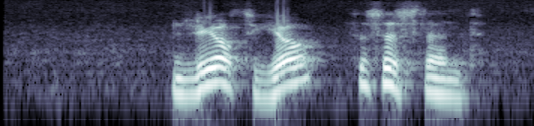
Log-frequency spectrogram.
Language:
Kabyle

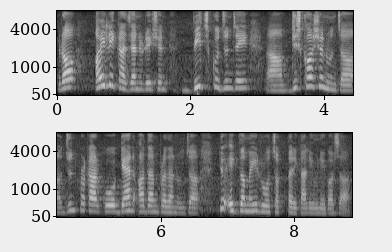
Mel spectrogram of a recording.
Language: Nepali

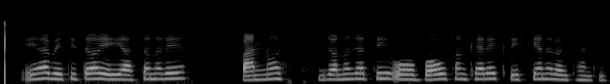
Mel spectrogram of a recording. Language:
Odia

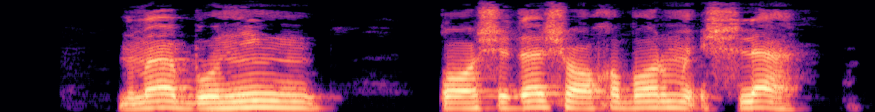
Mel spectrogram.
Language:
Uzbek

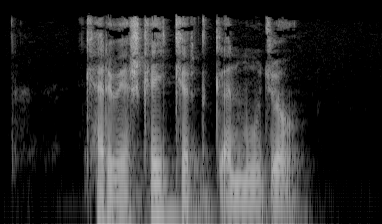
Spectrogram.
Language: Central Kurdish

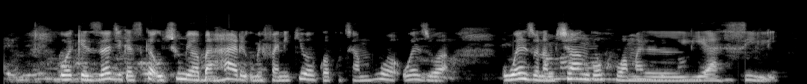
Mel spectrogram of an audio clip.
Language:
Swahili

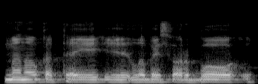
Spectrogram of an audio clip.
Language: Lithuanian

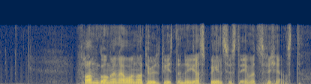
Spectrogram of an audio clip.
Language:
Swedish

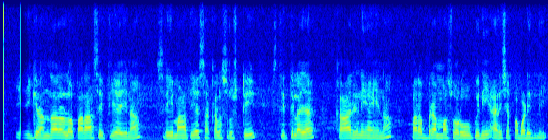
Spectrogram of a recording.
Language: Telugu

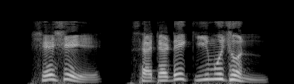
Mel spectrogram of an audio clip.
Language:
Bangla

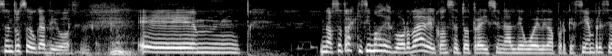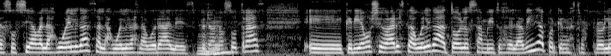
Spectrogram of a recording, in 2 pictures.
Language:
Spanish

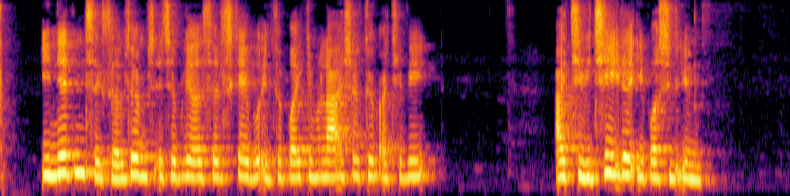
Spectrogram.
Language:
Danish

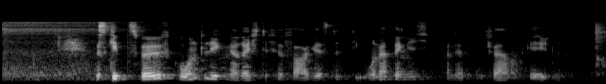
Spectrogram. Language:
German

